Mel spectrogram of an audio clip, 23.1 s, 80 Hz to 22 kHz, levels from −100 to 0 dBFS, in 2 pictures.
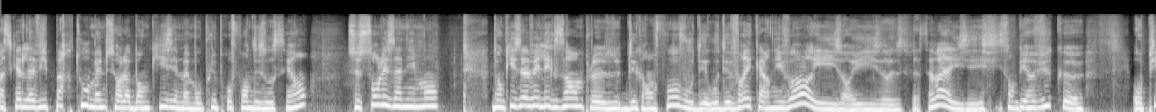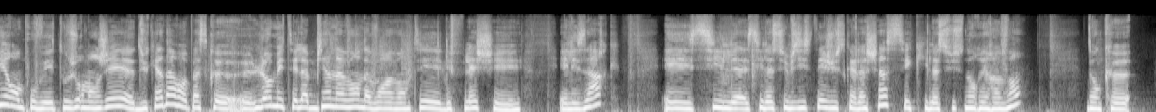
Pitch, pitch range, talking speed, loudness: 195 Hz, 180-230 Hz, 225 wpm, -8 LUFS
